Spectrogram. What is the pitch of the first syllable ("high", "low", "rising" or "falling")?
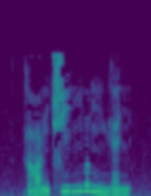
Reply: low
